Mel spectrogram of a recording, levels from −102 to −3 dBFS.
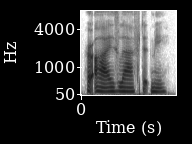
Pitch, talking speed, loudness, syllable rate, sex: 140 Hz, 210 wpm, -18 LUFS, 5.2 syllables/s, female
